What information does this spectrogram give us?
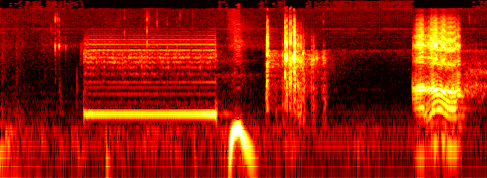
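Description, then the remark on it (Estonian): Telephone dialing tones as a phone call is placed for a Hea Sõnumi Raadio broadcast: a steady electronic tone holds for about a second, then short bleeps and clicks follow, ending in a brief burst of crackly line noise, with no talking. “Ja proovime telefoni teel teha.”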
